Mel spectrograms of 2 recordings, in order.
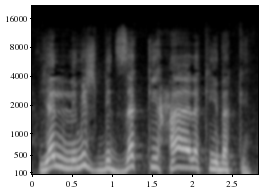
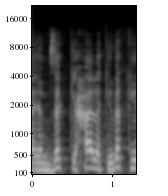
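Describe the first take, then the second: First: Slow, weighty correction of يا اللي مش بتزكي; slow corrected proverb. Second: Said in the usual way. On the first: Shown as a demonstration. Preacher gives the congregation the corrected proverb, slow and deliberate. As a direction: spell out the right version, drawing out مش بتزكي. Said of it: "المثل ده غلط يا جماعة". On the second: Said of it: "نقول المثل ده غلط يا جماعة".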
